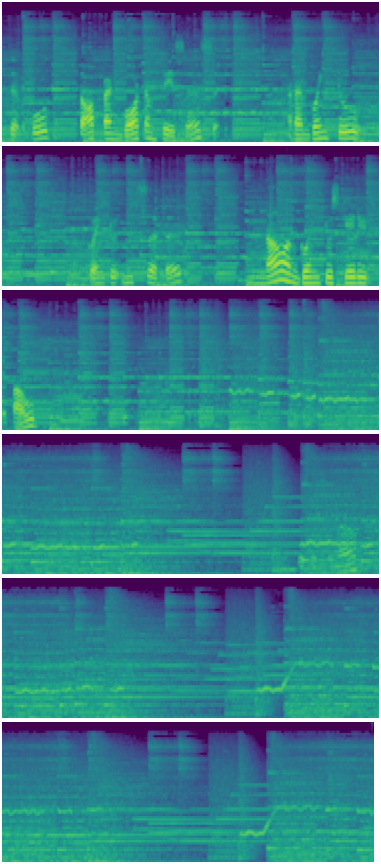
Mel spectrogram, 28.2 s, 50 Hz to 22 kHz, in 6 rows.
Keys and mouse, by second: 0.7 s, 4.9 s, 9.4 click, 11.6 d, 12.0 z, 14.3 s, 18.7 click, 21.8-23.3 drag, 26.2 click, 28.1 click.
